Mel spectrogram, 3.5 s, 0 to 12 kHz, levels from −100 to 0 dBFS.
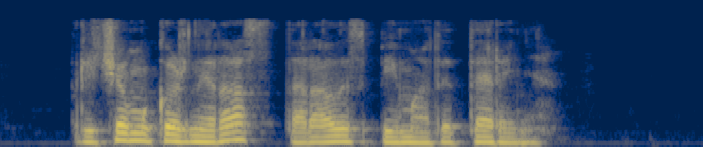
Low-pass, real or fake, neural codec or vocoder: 7.2 kHz; real; none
